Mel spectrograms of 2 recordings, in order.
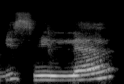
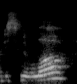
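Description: First: The l sound is light and soft. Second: The l sound is heavy and hard. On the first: The speaker calls it right. "так как перед ляфз-джаляля стоит касра, поэтому бисмилля мы говорим" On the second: The speaker calls it wrong. "мы не делаем ее твердо. Часто некоторые так произносят"

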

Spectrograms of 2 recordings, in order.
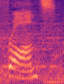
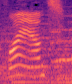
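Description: First: It is said with a French-style pronunciation. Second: It is said with an American pronunciation.

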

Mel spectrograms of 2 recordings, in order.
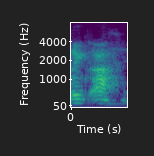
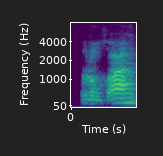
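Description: First: The first vowel is an i sound. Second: The first vowel is an u sound. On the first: The speaker calls it wrong. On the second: The speaker calls it right.

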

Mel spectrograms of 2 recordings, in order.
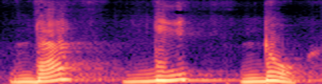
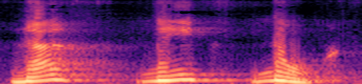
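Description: The two takes are said the same way.

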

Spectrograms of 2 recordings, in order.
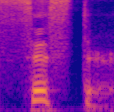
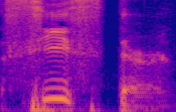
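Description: First: The first vowel is a softer 'eh'. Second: The first vowel is a sharp, marked 'ee'. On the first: The speaker calls it right. "No va a ser una I tan marcada. Es sister" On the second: The speaker calls it wrong. "no vamos a pronunciar sister"

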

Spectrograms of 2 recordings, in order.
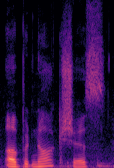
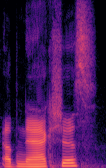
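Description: First: It is said with a standard accent. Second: It is said with a Chicago accent. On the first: "instead of obnoxious" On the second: "I'll say like obnoxious"

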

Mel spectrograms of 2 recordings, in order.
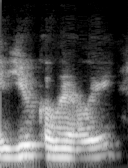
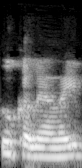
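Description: First: It is pronounced the mainland American way. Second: It is pronounced the Hawaiian way. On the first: This is how people in mainland America say it. "but in America we say ukulele" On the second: This is how locals in Hawaii say it. "We call it ukulele"

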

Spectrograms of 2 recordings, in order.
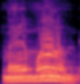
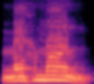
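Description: First: The middle h sound is light, nearly silent. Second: The middle h sound is pronounced strongly. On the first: The speaker calls it right. "நார்மலாக பேச்சு வழக்கில் சொல்கிற மாதிரி" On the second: The speaker calls it wrong. "அழுத்தி படிக்க stress கொடுத்து படிக்கிற மாதிரி இருக்கும்"

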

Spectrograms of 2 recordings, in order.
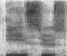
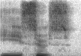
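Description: First: The stress is on the first syllable. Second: The stress is on the last syllable. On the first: The speaker calls it wrong. "not Jesus" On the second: The speaker calls it right. "with the accent on Zeus"

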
